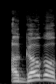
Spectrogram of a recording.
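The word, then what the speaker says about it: agogo: A go-go bell, it's spelled A-G-O-G-O, a go-go bells.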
